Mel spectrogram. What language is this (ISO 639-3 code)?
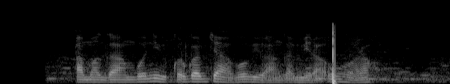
kin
